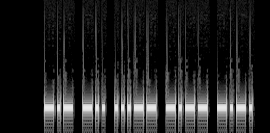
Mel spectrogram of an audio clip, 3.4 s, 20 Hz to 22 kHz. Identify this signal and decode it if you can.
Morse code, heard as a keyed tone, about 29 wpm, 700 Hz. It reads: KD3YC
